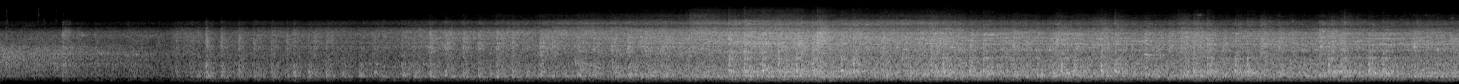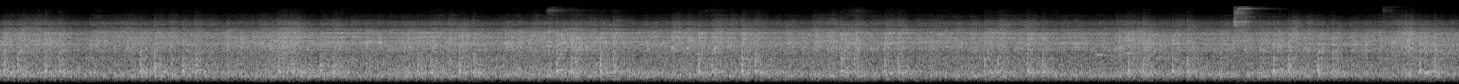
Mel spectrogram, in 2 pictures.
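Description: Long container freight train hauled by an EF210 electric locomotive rolling past: a steady clatter of wheels over the rail joints. The sound builds over the first several seconds, then holds steady.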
